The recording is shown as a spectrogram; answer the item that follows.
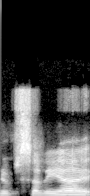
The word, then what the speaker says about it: Uppsala: Children's Health and you'll have to correct my pronunciation, Uppsala University in Sweden.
